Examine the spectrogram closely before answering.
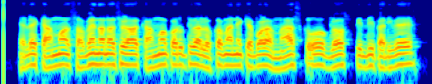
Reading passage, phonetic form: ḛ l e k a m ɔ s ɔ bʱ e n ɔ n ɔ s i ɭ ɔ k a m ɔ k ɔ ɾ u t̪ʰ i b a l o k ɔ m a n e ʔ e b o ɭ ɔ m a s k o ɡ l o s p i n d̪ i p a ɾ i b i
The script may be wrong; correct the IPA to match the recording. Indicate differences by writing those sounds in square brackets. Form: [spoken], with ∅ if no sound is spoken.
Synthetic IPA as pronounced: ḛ l e k a m ɔ s ɔ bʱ e n ɔ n ɔ s i ɭ ɔ k a m ɔ k ɔ ɾ u t̪ʰ i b a l o k ɔ m a n e [k] e b [ɔ] ɭ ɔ m a s k o ɡ l o s p i n d̪ i p a ɾ i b [e]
